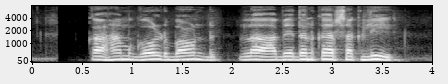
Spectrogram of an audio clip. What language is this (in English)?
Magahi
